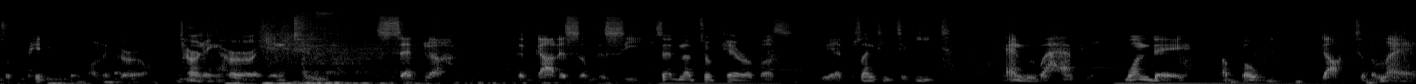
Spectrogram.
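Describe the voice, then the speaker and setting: A man speaks at a moderate pace in a put-on character voice, pitched extremely high. He leaves long, frequent pauses. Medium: voice reel. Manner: solemn, storytelling.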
